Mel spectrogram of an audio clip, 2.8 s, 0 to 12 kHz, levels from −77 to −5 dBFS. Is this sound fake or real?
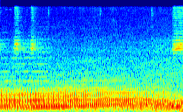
real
